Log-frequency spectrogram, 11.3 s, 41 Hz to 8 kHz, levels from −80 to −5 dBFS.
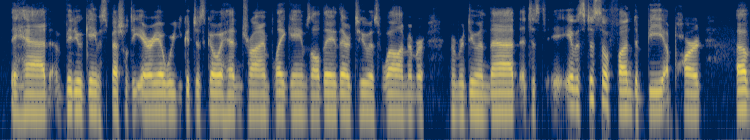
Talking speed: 225 wpm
